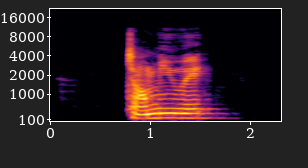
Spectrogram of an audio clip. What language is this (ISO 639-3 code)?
ajg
